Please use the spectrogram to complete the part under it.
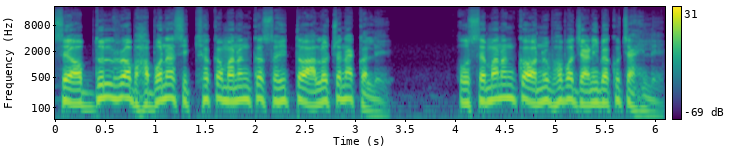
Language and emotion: Odia, neutral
